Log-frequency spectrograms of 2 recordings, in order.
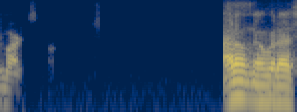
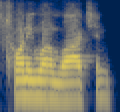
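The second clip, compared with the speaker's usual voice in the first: normal talking voice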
